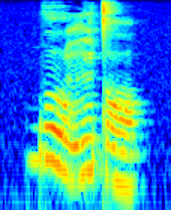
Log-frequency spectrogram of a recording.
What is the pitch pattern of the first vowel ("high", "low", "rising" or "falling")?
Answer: falling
